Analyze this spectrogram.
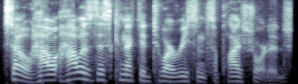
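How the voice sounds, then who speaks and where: A man's voice: medium pitch, fairly quick, pushed and bright, no room sound, rough recording. A man playing a skeptical colony security officer in a tabletop game, asking blunt questions in a plain, hesitant way. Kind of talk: improvised tabletop roleplay dialogue.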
